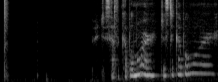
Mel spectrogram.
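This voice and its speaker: A woman host chatting softly to viewers while doing a craft project, her nose stuffy, recorded on a phone at her workplace. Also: high-pitched, measured pace. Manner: soft, chatty, murmuring to viewers. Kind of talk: casual chat while crafting. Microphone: phone camera.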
